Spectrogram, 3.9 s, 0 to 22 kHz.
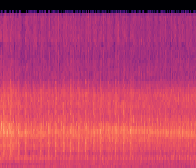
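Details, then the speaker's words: Ford Transit after 25 km of driving: sharp, fairly regular knock about three beats a second at idle that disappears when cylinder three is disconnected; owner suspects that injector has failed or is over-fuelling and detonating. "Вот такой звук появился теперь на холостых."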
